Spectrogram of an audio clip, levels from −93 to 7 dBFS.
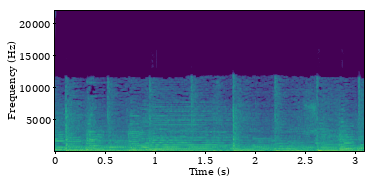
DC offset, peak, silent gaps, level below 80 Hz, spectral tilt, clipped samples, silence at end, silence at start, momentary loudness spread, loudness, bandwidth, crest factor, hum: under 0.1%; -8 dBFS; none; -26 dBFS; -5.5 dB/octave; under 0.1%; 0 s; 0 s; 3 LU; -24 LUFS; 12.5 kHz; 14 dB; none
